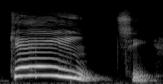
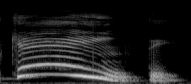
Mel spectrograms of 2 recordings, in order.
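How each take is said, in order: First: "Quente" said as "QUEEEN-tchi", first syllable long and high; final E as I. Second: "quente" with QUEN stretched long and high, TE weak; stressed first syllable. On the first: Teacher showing pupils the spoken sound, "Quente" drawn out ending in an I sound. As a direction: stretch the QUEN of "Quente" high, then a weak "tchi" ending. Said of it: "dá a impressão que eu falo quente com a letra I".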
